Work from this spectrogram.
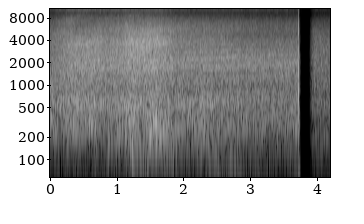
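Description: Moderately strong waves on the Lagoa dos Patos lagoon at Arambaré wash steadily against the shore, a loud continuous surf roar mixed with wind buffeting the microphone, cut by a brief dropout near the end.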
